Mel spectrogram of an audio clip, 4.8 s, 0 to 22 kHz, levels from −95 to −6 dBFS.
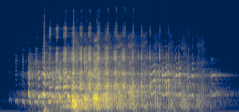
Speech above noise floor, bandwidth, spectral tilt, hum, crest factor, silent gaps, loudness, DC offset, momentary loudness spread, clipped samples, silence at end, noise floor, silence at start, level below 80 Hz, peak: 34 dB; 9.6 kHz; -7 dB/octave; none; 20 dB; none; -22 LUFS; under 0.1%; 19 LU; under 0.1%; 0.5 s; -54 dBFS; 0.45 s; -50 dBFS; -2 dBFS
